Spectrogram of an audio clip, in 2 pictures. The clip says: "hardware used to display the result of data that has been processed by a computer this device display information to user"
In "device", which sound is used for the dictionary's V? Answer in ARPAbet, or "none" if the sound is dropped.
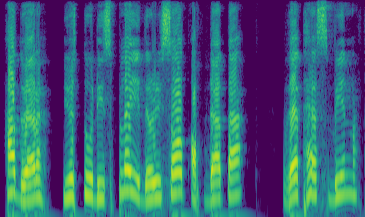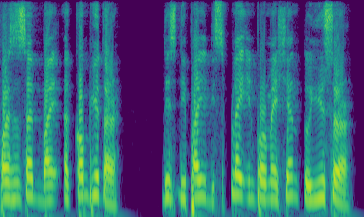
P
